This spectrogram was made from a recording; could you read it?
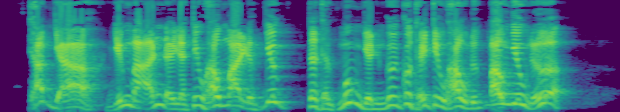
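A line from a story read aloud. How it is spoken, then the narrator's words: Loud shout. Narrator (Vietnamese): Trong miệng lại hét lớn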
